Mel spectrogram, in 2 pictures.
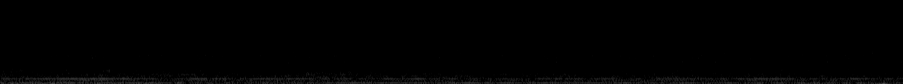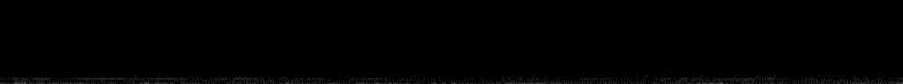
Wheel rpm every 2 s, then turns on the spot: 0, 0, 0, 0, 0, 0, 0, 0, 0.
none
